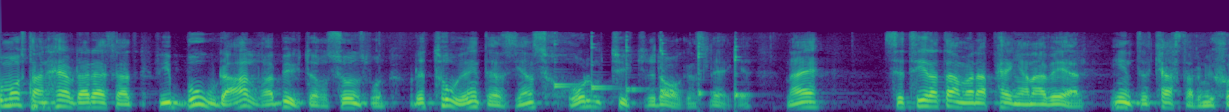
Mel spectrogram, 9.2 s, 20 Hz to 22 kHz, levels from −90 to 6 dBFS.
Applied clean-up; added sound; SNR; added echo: neural mask model RNNoise.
